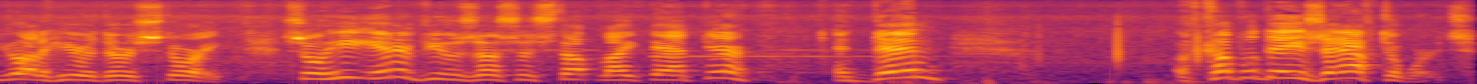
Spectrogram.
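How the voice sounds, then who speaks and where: Using a raised, projected voice at a high pitch, a man talks at a moderate pace with long, frequent pauses. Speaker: volunteer barber and video blogger. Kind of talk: casual storytelling. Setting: outdoors. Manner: loud; halting, many fillers.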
